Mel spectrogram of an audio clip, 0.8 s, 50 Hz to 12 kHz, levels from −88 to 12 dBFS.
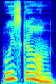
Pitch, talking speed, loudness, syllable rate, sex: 220 Hz, 215 wpm, -12 LUFS, 3.8 syllables/s, female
